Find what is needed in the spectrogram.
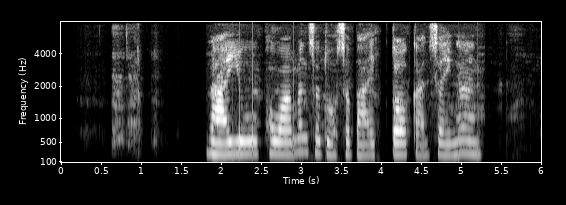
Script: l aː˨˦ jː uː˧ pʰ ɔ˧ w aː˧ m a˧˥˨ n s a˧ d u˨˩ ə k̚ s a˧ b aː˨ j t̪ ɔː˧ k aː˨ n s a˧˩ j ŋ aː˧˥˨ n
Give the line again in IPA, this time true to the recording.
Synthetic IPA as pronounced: l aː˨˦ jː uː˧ pʰ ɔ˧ w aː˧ m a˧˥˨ n s a˧ d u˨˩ ə k̚ s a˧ b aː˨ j t̪ ɔː˧ k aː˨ n s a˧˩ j ŋ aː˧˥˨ n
